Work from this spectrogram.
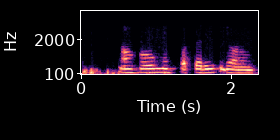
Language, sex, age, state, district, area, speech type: Odia, female, 45-60, Odisha, Ganjam, urban, conversation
